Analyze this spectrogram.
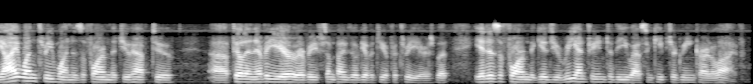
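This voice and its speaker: This is a plain, everyday voice with fairly even intonation, delivered at a fairly quick pace. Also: man, fairly low pitch for a man. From Canadian prairies. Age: 60s. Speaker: mortgage broker. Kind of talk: call-in advice show.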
